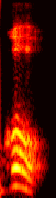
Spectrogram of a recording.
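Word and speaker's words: 五: El 5 se pronuncia en japonés como go, entonces es como un go, vamos.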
